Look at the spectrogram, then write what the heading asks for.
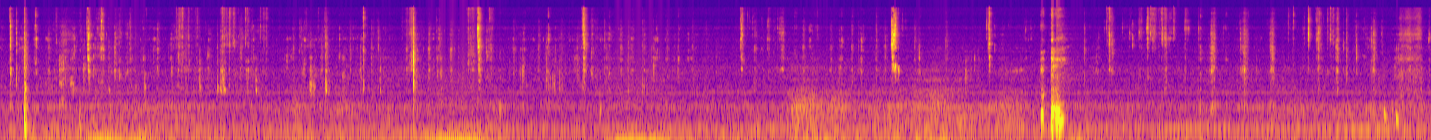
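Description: A person chewing a chicken ranch salad with iceberg lettuce, many small wet mouth clicks and crunches, with a brief louder hum-like mouth sound about three-quarters of the way through.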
